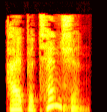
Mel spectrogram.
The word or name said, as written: hypotension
